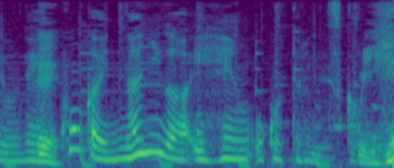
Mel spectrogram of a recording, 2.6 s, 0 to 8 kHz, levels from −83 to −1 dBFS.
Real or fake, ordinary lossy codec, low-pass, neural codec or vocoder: real; none; none; none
